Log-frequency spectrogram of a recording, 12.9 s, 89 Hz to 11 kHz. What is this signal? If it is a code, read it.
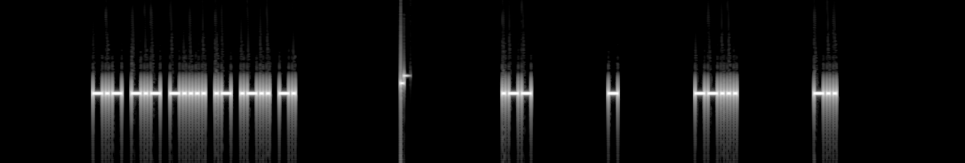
Morse code, heard as a keyed tone, about 28 wpm, spaced as for 14 wpm, 700 Hz. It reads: KK6ALN WT7D
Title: USA Call Signs - 8x Character Spacing - 28wpm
